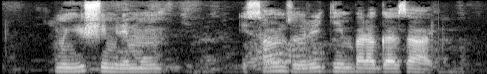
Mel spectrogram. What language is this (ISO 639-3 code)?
kin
